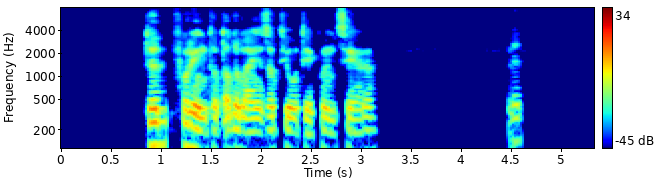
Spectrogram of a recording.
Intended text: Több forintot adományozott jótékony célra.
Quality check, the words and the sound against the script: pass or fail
fail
